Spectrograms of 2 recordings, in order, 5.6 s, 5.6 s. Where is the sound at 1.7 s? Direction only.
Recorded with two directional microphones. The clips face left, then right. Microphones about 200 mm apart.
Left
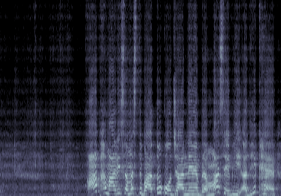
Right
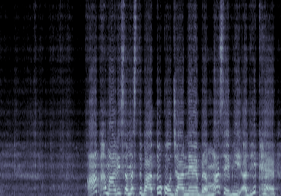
40° right (ahead or behind).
